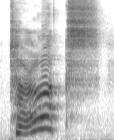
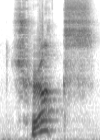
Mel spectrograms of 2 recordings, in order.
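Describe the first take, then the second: First: High, outraged rising Trucks; indignant engine. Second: High, firm teasing trucks; driver's firm retort. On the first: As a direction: Sir Handel can't believe it. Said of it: "snorted Sir Handel". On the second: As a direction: driver echoes him firmly. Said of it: "his driver repeated". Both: A narrator's reading.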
